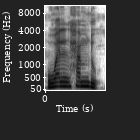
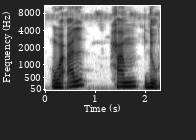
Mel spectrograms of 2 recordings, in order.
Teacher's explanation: wasal atau Alif penyambung ya yang menyambungkan kedua kata ini ya jika terdapat kata sebelumnya ya maka dibaca walamdu tidak dibaca WA Al hamdu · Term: Hamzah wasal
